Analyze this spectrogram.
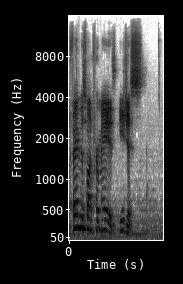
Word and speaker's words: Aegis: A famous one for me is Aegis. Right? Aegis. A-E-G-I-S. Shield, right? Aegis. It's pronounced Aegis. The A-E is like Caesar, right? Just Caesar.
